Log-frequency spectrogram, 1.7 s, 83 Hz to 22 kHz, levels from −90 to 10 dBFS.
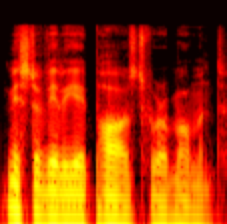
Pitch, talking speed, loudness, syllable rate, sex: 85 Hz, 210 wpm, -20 LUFS, 6.0 syllables/s, male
